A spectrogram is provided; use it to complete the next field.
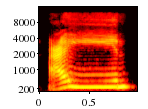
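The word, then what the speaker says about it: عين: Ini juga bukan dibaca a tapi ain.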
